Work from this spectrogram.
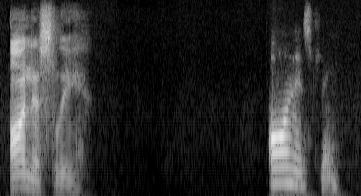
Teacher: with honestly we don't need to pronounce the h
